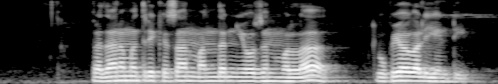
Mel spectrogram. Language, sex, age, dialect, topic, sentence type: Telugu, male, 18-24, Utterandhra, banking, question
